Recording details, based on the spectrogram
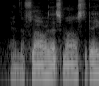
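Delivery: ordinary delivery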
